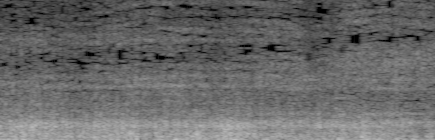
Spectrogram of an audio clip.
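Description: Steady engine and pump noise from a pressure-washing rig running while its hand-held lance sprays water over new asphalt to clean it.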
